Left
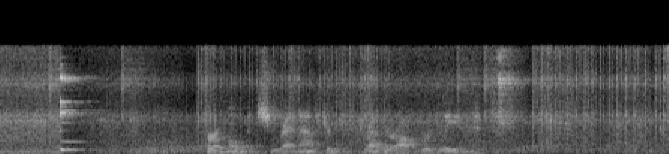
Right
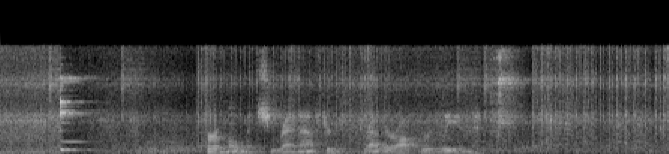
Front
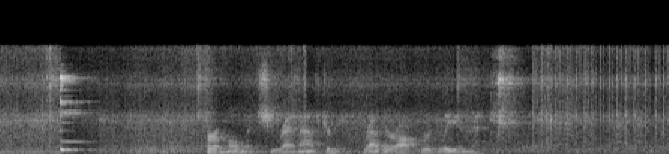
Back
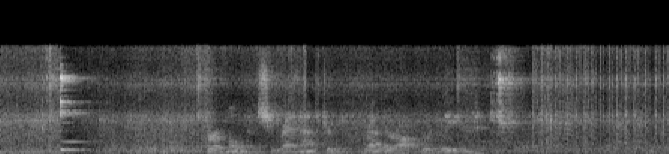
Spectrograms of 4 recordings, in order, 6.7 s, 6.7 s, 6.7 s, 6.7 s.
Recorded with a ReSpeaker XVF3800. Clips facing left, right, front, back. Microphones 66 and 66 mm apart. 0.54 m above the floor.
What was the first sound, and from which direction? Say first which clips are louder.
A cowbell: even, front 5 dB; 10° left.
